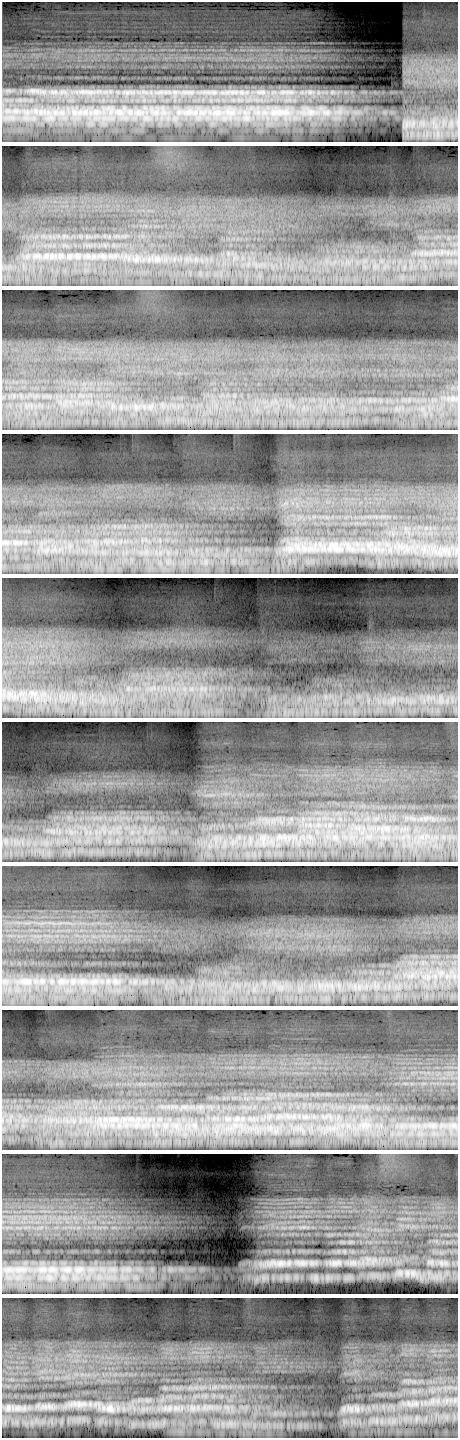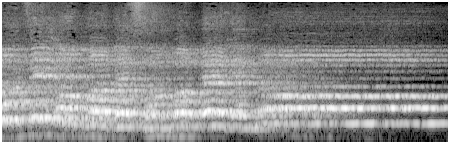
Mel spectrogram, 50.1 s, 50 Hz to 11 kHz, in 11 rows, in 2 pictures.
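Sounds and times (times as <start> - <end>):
mixed choir singing a cappella: 0.0 - 50.0.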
